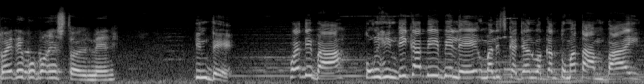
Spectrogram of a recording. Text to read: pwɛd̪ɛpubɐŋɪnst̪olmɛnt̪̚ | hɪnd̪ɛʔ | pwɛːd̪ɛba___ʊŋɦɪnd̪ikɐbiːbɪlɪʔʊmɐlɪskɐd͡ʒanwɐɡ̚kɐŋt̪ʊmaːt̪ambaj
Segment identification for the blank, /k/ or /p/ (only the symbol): k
